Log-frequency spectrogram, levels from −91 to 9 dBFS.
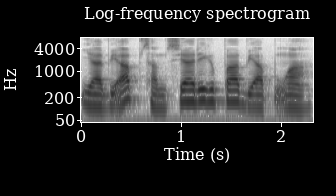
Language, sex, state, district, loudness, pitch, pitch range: Garo, male, Meghalaya, South Garo Hills, -15 LUFS, 130 Hz, 120-160 Hz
